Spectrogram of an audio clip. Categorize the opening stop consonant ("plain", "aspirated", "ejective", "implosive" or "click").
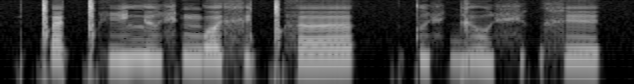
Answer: click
